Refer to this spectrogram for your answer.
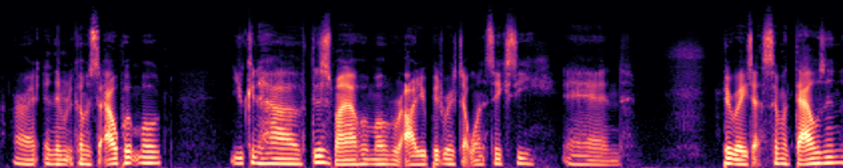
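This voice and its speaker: At a fairly quick pace but with long, frequent pauses, a man of medium pitch speaks with fairly even intonation in a very clean recording with a silent background. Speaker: gaming youtuber. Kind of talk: tutorial. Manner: casual.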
